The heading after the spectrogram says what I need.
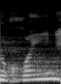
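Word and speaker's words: غ: When we pronounce ghain, the sound remains into the mouth. It doesn't spills out because this is a heavy letter and it will produce heavy sound like ghain.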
